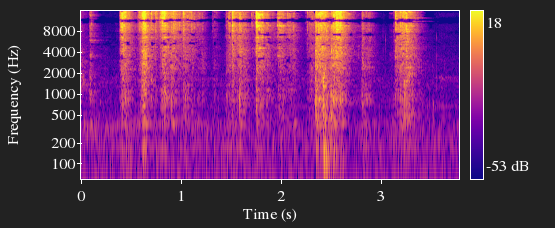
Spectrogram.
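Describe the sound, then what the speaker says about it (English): Knife and fork cutting into a cooked egg with melted cheese on a plate, a series of soft irregular scrapes and taps of metal cutlery, close and fairly quiet, no speech. "And then you'll see when we cut into it"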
